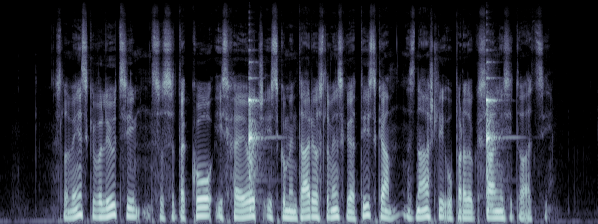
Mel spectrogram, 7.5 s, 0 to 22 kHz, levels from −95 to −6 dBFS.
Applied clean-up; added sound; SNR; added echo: none; Bowed string instrument; 3 dB; none.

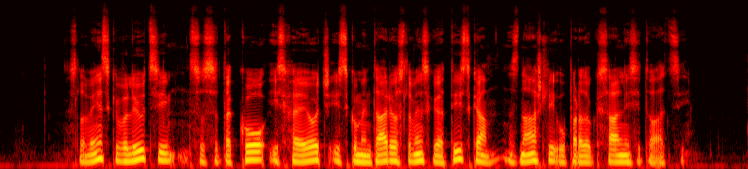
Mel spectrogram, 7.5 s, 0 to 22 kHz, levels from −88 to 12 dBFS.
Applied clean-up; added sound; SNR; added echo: none; none; none; none.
